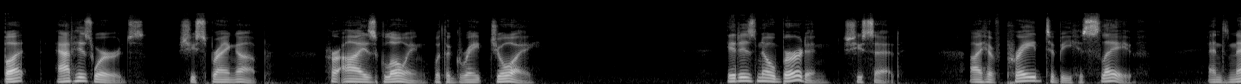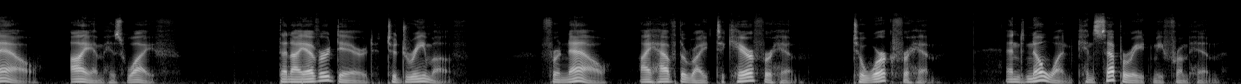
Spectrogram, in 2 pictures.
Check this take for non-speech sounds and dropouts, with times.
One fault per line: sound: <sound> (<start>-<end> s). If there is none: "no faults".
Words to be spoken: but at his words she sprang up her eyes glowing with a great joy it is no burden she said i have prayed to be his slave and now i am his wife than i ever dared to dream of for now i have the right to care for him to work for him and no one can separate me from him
no faults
